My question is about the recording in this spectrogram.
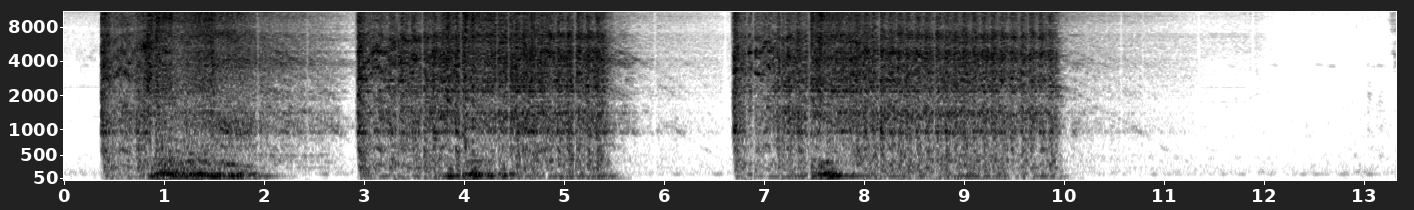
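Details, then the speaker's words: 1963 Pontiac Grand Prix with swapped GM LS engine, first start, no throttle pedal fitted: three cranks of about three seconds each catch with a rough roar then die, never idling; owner suspects fuel cut from security or crankshaft position sensor. "enough to make it fire but it won't run and the only thing that can be is it's shutting off the fuel and the only reason it would shut off fuel is security or crankshaft position sensor"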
